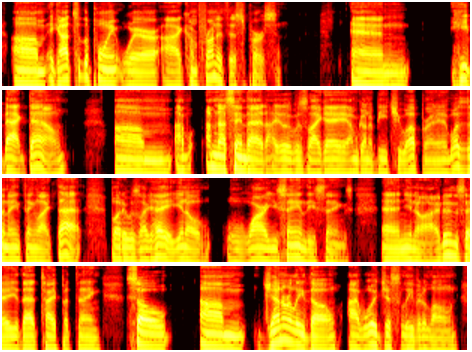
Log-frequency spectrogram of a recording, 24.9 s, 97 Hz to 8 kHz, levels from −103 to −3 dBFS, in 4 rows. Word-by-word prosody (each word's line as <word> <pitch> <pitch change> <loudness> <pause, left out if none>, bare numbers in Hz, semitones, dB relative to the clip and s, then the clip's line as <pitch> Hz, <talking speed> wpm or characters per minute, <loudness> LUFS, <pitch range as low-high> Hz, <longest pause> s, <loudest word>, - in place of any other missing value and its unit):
um, 110 -3 +3
it 130 - -2
got 130 +3 +6
to 185 - -4
the 160 -2 -2
point 120 -3 0
where 100 -2 0
I 105 -1 +1
confronted 130 +7 -3
this 95 -2 -4
person, - - -5 0.9
and 100 -3 +2 0.6
he 140 0 0
backed 110 -3 +2
down. 125 -5 +1 0.6
Um, 105 -3 -1
I'm 120 +2 -2 0.2
I'm 145 -1 +2
not 130 -3 +6
saying 125 -6 +5
that 105 -1 +4
I, 110 -1 -3
uh, 110 -1 -1
was 105 0 -5
like, 100 -1 +1
"Hey, 110 -1 +2
I'm 105 +1 -4
gonna 105 -2 -4
beat 105 -1 -3
you 105 0 -5
up," 125 -4 -1
or 100 - -6
anything, 100 +1 -5
it - - -6
wasn't 120 -4 -1
anything 105 0 -4
like 90 -5 -2
that, - - +3 0.4
but 110 -1 -1
it - - 0
was 110 -3 -3
like, 100 0 -2
"Hey, 120 0 +3
you 110 +4 -2
know, 95 -4 -2 0.3
w 95 -1 -10
why 105 +1 +1
are 105 -1 +2
you 100 0 -4
saying 120 -2 0
these 95 -1 -5
things?" 85 -4 -8 0.4
And, 100 -1 +1
you 105 - -1
know, 95 -2 -2
"I 90 +1 -3
didn't 135 -3 -1
say," 105 0 +1
that 105 -1 +1
typa 100 -5 -2
thing. 100 -2 -4 0.3
So, 115 -2 +5 0.5
um, 110 -5 +3 0.2
generally 140 - +4
though, 100 0 +1 0.2
I 110 -2 +2
would 110 +2 0
just 115 +2 -3
leave 105 -3 -4
it 95 - -4
alone, 95 0 -6
105 Hz, 170 wpm, -24 LUFS, 100-115 Hz, 0.9 s, got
